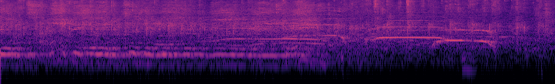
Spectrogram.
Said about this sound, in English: We got a quick shout out and clap from the fans here at Freeport Athletic Stadium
